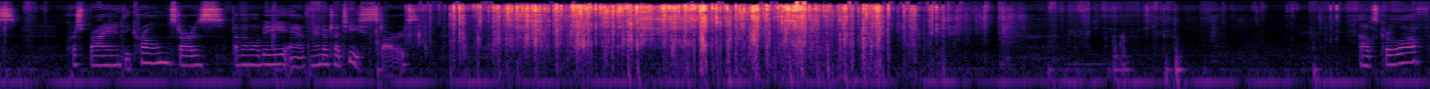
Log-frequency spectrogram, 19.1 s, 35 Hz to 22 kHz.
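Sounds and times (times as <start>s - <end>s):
wrapper tearing and crinkling: 5.5s - 13.3s.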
